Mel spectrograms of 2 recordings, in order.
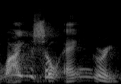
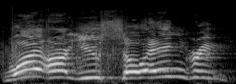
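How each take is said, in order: First: Hushed, high-pitched question; soft puzzlement. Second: Slow, high, raised-voice demand; loud challenge. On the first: Preacher wondering at forgiven Christians, soft puzzled question. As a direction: ask it very softly, pitched up. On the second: Preacher confronting frustrated churchgoers, loud slow challenge. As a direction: call it out slowly, louder and higher. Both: Acted.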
